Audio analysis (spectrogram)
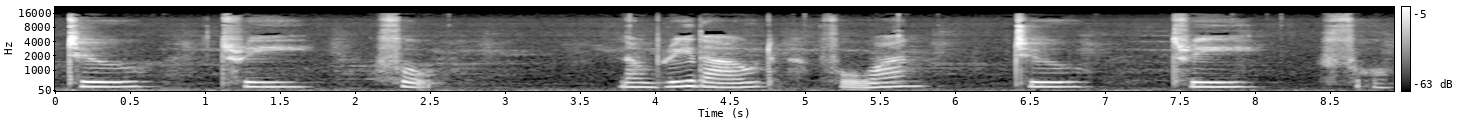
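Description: A woman softly whispering a guided sleep meditation for children, slow and gentle. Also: medium pitch. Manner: soft whispered delivery.

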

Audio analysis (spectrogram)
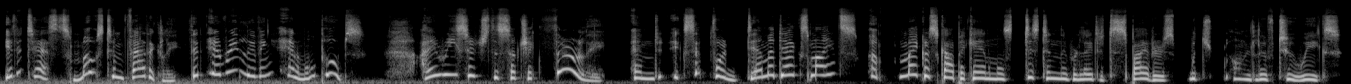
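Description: A woman's voice: sits high, sing-song, moderate pace, a little mellow, no echo. A woman voicing a bookish, inquisitive little girl in an audio story, with formal, pedantic, articulate speech. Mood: pedantic, curious. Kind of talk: acted audio story dialogue.

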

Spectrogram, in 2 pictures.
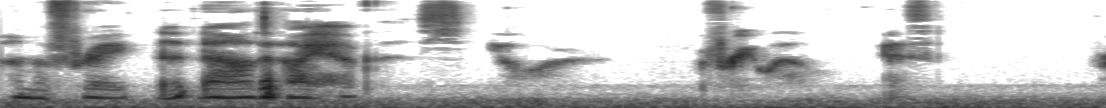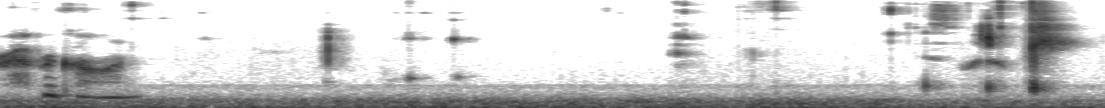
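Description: A woman playing a possessive, commanding witch in a whispered ASMR roleplay, softly taunting and close to the microphone. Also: on the high side, huge pitch swings, measured pace, exaggerated voice, poor audio. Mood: sinister, coaxing. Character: possessive, commanding young female witch addressing her familiar.

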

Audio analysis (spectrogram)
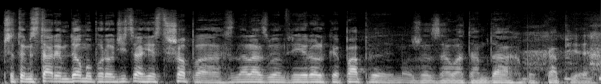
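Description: An actor in a radio comedy playing a modest, broke poet with a hesitant, deadpan, self-deprecating manner. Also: male voice, on the low side, normal speed, natural voice. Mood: glum, resigned. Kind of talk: radio comedy drama acting.

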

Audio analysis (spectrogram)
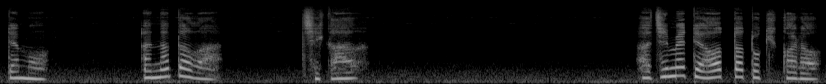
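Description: A tiny zombie girl from a video game. Her voice is high and childlike, and she speaks very slowly in soft, halting pieces. She sounds emotionless yet gentle, as if memory comes to her a bit at a time. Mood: quietly tender. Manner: halting, deadpan, soft-spoken with frequent pauses. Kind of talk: scripted video game character voice lines.

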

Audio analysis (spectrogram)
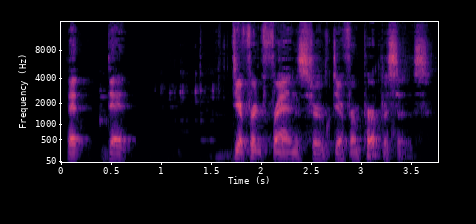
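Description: A middle-aged man co-hosting a casual podcast, talking in an easygoing, relaxed way. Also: on the low side, a little slow, husky. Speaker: podcast co-host. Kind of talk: casual chat. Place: home studio. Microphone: studio mic on boom arm.

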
